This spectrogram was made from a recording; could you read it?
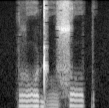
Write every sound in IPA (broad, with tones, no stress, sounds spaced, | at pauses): l o˥ ɖ o˩ s o˥ p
